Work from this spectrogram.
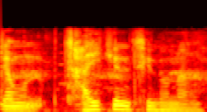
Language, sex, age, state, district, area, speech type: Bengali, male, 30-45, West Bengal, Birbhum, urban, spontaneous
